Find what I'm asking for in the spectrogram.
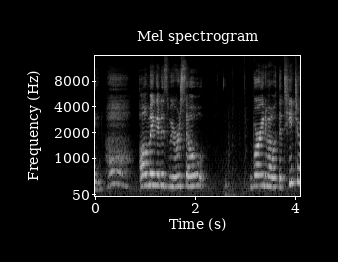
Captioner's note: gasps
